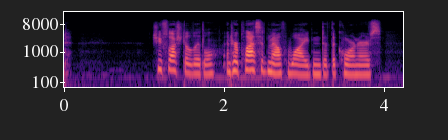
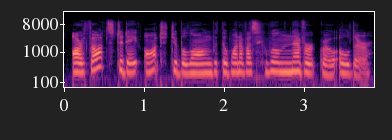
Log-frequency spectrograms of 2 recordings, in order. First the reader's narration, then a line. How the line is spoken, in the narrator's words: said Carolyn in a hard voice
